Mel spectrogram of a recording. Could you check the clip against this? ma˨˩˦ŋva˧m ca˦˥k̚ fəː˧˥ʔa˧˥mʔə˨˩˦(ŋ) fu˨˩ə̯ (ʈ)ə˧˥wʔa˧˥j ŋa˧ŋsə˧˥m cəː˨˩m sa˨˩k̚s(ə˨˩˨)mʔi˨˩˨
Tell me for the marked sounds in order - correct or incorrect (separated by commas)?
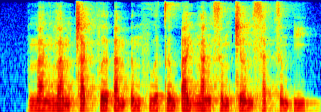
incorrect, incorrect, incorrect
